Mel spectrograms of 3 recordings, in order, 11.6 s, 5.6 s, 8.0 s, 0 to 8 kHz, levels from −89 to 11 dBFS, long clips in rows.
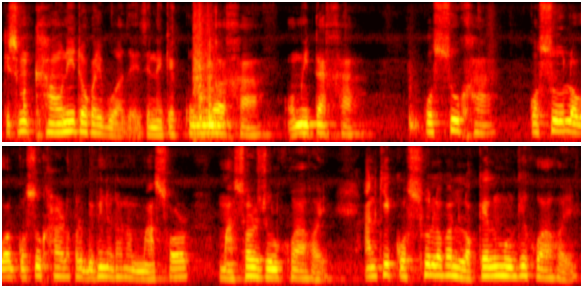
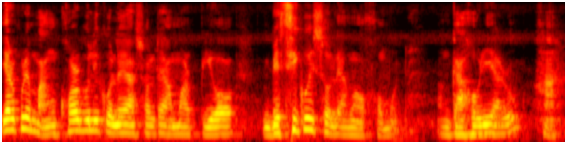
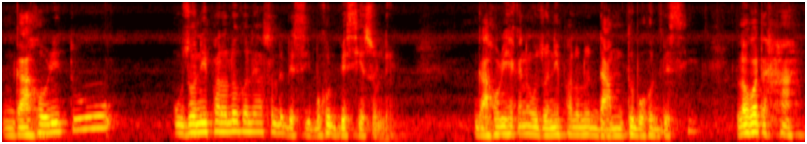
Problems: none marked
